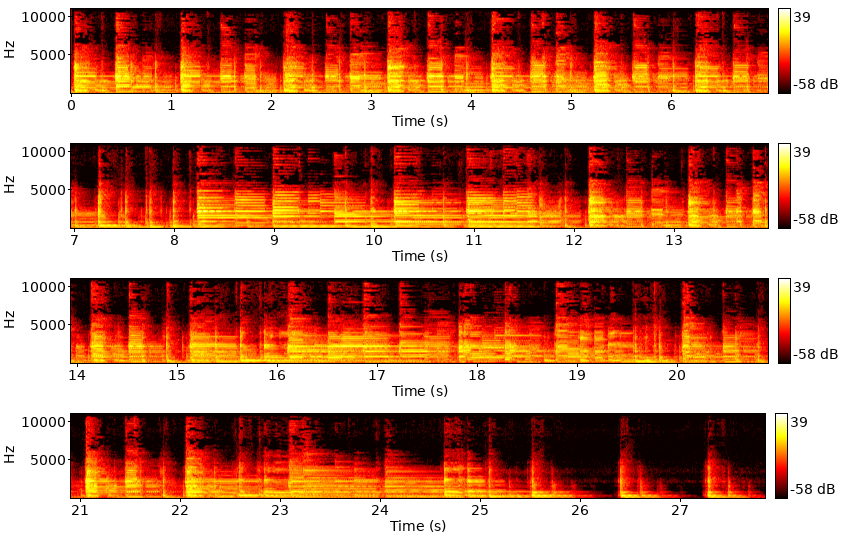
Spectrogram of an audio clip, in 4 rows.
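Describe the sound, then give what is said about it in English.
An electric guitar plays twangy rockabilly, Sun-era-style licks through a Boss DM-2 delay pedal with the echo set a little louder, giving a slapback effect, each note trailed by a quick echo; loud, with a few final stabs before it cuts off. “Set the echo a little louder and do a little more, you know, kind of Sun era stuff.”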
